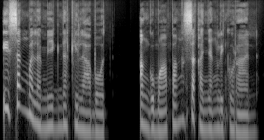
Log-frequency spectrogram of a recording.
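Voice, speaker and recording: A woman's voice: sits low, very animated, moderate pace, dark tone, dry recording, clean studio sound. A woman narrating a scripted audio story in a dramatic style.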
